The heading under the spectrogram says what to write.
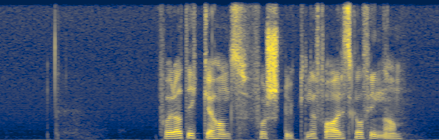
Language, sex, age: Norwegian, male, 20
